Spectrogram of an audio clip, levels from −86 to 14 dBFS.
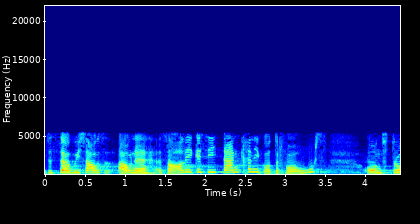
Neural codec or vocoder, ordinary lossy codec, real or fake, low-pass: none; none; real; 5.4 kHz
